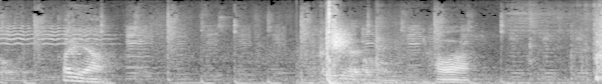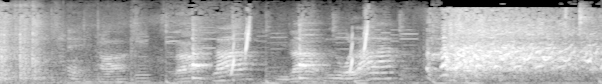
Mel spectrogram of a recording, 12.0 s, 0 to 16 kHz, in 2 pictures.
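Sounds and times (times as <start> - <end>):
canned audience laughter: 10.3 - 12.0.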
